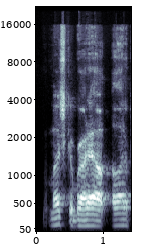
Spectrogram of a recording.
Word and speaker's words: Mushka: her name um so it is not mooshka like i have been saying for the past two weeks it is mushka girvich so i'm to bring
